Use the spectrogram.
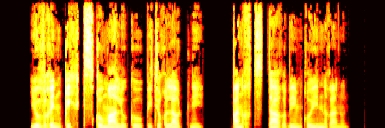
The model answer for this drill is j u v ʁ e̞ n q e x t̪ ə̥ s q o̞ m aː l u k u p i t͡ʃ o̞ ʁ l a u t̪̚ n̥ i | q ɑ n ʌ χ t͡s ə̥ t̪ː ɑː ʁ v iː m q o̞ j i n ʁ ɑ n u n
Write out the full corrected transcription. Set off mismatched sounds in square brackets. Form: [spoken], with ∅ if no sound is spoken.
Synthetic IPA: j u v ʁ e̞ n q e x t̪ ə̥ s q o̞ m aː l u k u p i t͡ʃ o̞ ʁ l a u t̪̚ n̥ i | q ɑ n ʌ χ t͡s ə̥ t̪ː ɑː ʁ v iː m q o̞ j i n ʁ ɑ n u n

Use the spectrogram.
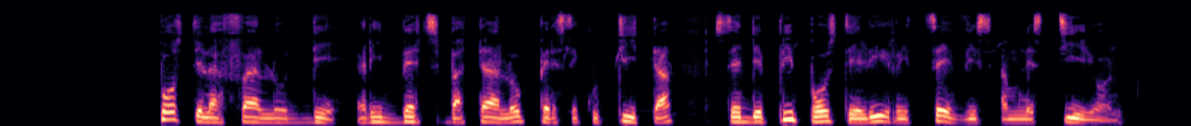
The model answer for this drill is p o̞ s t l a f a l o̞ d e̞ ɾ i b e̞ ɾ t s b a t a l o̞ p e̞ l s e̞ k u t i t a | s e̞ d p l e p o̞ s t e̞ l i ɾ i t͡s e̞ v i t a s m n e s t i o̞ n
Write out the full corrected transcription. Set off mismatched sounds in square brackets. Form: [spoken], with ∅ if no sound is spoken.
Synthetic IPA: p o̞ s t l a f a l o̞ d e̞ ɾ i b e̞ ɾ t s b a t a l o̞ p e̞ [ɾ] s e̞ k u t i t a | s e̞ d p l [i] p o̞ s t e̞ l i ɾ i t͡s e̞ v i [s] a [∅] m n e s t i o̞ n

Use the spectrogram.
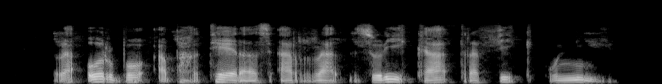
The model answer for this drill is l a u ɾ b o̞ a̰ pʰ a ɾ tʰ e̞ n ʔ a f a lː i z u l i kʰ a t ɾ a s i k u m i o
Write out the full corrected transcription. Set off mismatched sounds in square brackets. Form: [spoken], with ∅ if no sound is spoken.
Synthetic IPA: l a u ɾ b o̞ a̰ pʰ a ɾ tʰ e̞ n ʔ a [s] a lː [a] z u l i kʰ a t ɾ a [f] i k u [n] i o

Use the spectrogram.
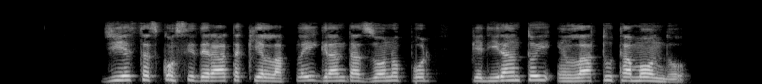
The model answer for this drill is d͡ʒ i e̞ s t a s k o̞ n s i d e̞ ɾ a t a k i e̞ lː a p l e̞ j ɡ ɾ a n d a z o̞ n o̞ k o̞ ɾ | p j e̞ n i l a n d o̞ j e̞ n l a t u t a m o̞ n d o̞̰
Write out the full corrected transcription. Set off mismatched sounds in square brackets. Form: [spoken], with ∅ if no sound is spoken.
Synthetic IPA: d͡ʒ i e̞ s t a s k o̞ n s i d e̞ ɾ a t a k i e̞ lː a p l e̞ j ɡ ɾ a n d a z o̞ n o̞ [p] o̞ ɾ | p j e̞ [d] i [ɾ] a n [t] o̞ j e̞ n l a t u t a m o̞ n d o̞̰

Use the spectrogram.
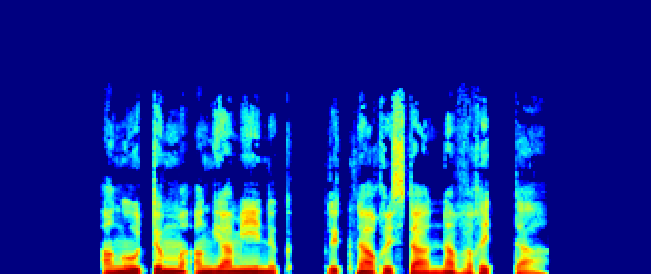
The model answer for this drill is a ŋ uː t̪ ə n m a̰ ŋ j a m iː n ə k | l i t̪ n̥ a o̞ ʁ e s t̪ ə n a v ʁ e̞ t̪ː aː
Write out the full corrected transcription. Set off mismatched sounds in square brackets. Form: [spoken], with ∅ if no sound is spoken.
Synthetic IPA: a ŋ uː t̪ ə [∅] m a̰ ŋ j a m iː n ə k | l i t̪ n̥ a o̞ ʁ e s t̪ [a] n a v ʁ e̞ t̪ː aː

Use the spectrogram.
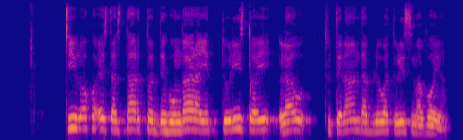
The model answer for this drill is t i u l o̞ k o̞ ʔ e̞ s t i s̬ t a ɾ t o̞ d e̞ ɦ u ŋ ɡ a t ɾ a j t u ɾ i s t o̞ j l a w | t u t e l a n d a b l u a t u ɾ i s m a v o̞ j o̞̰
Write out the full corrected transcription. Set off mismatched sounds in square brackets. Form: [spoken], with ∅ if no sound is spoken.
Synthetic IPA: t i u l o̞ k o̞ ʔ e̞ s t [a] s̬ t a ɾ t o̞ d e̞ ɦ u ŋ ɡ a [∅] ɾ a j t u ɾ i s t o̞ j l a w | t u t e l a n d a b l u a t u ɾ i s m a v o̞ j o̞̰

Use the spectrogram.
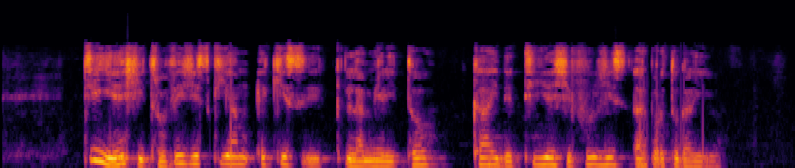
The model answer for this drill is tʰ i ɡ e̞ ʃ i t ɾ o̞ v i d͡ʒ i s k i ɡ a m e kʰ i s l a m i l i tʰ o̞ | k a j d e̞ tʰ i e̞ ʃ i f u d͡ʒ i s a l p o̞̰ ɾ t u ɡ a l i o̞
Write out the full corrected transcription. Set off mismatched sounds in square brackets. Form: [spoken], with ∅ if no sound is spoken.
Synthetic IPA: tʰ i [∅] e̞ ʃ i t ɾ o̞ v i d͡ʒ i s k i [∅] a m e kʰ i s l a m i l i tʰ o̞ | k a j d e̞ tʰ i e̞ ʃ i f u d͡ʒ i s a l p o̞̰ ɾ t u ɡ a l i o̞

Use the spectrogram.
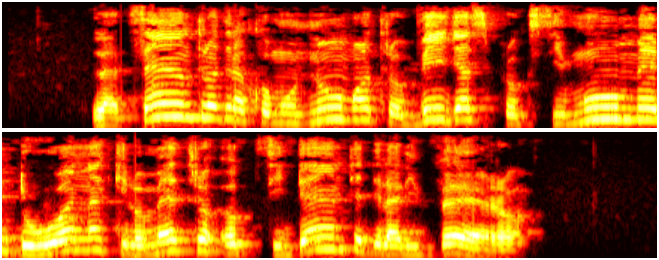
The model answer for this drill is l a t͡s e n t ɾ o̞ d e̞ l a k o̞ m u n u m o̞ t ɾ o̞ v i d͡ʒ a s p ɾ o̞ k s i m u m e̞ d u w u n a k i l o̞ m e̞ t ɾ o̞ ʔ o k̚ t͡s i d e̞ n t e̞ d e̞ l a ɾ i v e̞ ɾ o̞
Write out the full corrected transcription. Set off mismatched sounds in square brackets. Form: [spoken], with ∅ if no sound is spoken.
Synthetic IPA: l a t͡s e n t ɾ o̞ d e̞ l a k o̞ m u n u m o̞ t ɾ o̞ v i d͡ʒ a s p ɾ o̞ k s i m u m e̞ d u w [o] n a k i l o̞ m e̞ t ɾ o̞ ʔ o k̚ t͡s i d e̞ n t e̞ d e̞ l a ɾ i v e̞ ɾ o̞

